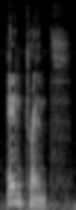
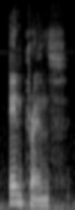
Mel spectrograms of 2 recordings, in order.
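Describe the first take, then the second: First: The stress is on the first syllable. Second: The stress is on the first syllable.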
